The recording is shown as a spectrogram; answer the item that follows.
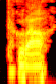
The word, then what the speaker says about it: Takora: Takora, got to stress the last syllable.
